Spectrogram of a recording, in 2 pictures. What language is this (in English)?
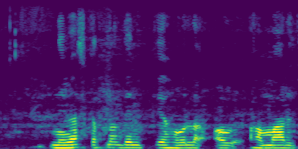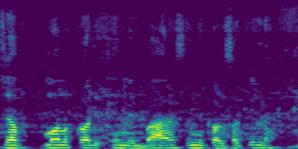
Bhojpuri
